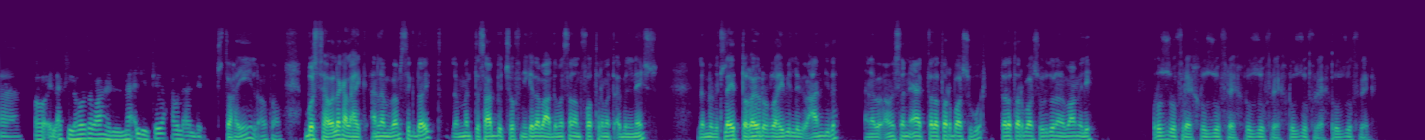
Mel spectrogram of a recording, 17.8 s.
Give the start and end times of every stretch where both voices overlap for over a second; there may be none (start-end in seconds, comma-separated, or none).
none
